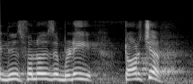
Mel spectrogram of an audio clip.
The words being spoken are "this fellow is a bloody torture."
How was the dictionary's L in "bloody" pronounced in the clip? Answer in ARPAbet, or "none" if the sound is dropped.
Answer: none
